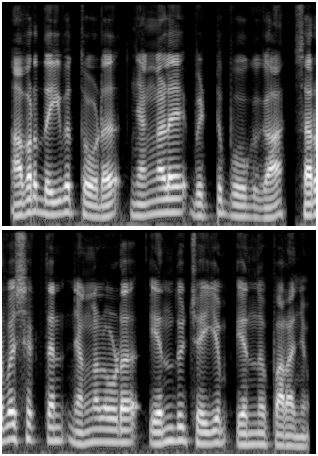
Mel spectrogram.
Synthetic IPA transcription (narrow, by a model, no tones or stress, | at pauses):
ɐʋɐrd̪e̞jʋɐt̪ːo̞ːɽɨɲɐŋːɐɭe̞ʋiʈːupo̞ːɣuɣɐsɐrʋɐɕɐk̚t̪ɐnɲɐŋːɐɭo̞ːɽɨe̞nd̪ut͡ɕe̞jːume̞nːupɐrɐɲːu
